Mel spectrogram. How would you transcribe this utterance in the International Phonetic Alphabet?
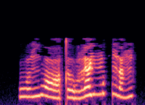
w ʊ˨˥ ŋ w ɔː˨˩ t̪ o˨˩ w l ɐ˥ j m ʊ˥ k̚ ŋ ɐ˨˥ ŋ

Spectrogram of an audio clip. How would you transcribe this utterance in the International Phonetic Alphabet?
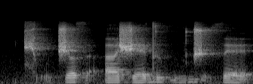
t͡ɕʰ o̰ t͡ʃ ʌ θ a̰ ʔ a ʃ ɛ d ɯ ɓ ṳ d͡ʒ o̰ θ ɛ

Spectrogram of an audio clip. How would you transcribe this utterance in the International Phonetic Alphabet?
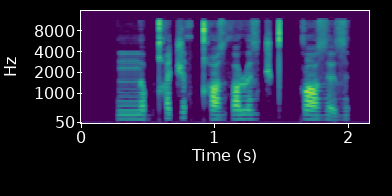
nː ɤ b qʰ ɤ t͡ʃ ɤ θ qʰ ɒ z θ ɒ ɹ ə z t͡ʃ ɨ t kː ɒ z ə z

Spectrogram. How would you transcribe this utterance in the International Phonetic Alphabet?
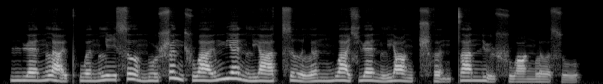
n̪ ɥ ɛ˨˦ n l a̰˨˩ ɪ̯ pʰ w ə˨˦ n l i˦ s ɤ˥˨ n̪ u˨˦ ʂ ə˥˨ n ʂ w a˨˦ ɪ̯ m j ɛ˥˨ n l j ä˨˦ t͡s ɹ̩˥˨ l ə˦ n m w ä˥˨ ɕ ɥ ɛ˥˨ n l j ɑ˥˨ ŋ ʈ͡ʂʰ ə̰˨˩ n t̪ a˦ n y̰˨˩ ʂ w ɑ˦ ŋ l ɤ˥˨ s u˨˦

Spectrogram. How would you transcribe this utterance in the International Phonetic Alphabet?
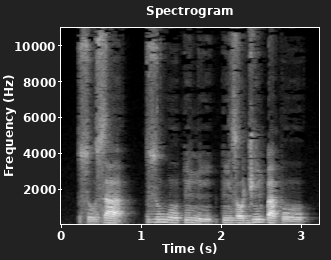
s oː˨ s a˦˨ | z u˦ w oː˧ p ĩ˧ n ĩ˨ | p ĩ˧ z ɔ˧ d͡ʒ ĩ˦ ɓ a˧ p oː˨

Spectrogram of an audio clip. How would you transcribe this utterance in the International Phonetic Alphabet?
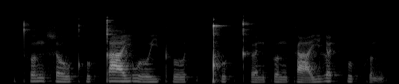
t̪ʰ ʊ˥ ŋ s o˨˥ w kʷʰ ɐ˧ k̚ t̪ aː˥ j w uː˨˧ j pʰ uː˨˥ t̚ ɵ˨˥ t̚ kʷʰ ɐ˨˥ k̚ t̪ʰ ɵ˨ n k ʊ˧ ŋ k aː˨˥ j l ɵ˥ t̚ kʷ ɐ˧ p̚ k ʊ˨˩ ŋ

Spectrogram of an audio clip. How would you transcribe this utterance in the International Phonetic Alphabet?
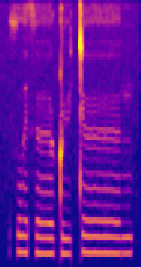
θ u ɪ̯ θ øː ʈ y t øː ŋ

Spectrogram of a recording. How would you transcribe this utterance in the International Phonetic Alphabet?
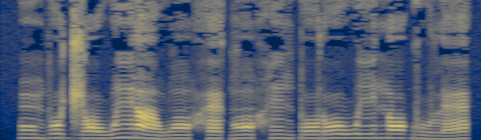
ũ˨ b o˧ d͡ʒ ɔ˨ w ĩ˧ ɾ ã˨ w ɔ̃˨ h ɛ˨ ɡ ɔ̃˧ h ĩ˧ ɡ͡b o˧ ɾ o˧ w i˧ n ɔ˧ ɡ u˨ l ɛ˨˦

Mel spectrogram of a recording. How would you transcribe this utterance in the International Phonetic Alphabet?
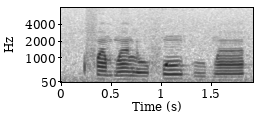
f ã˦ b ã˦ l o˧ f ɔ̃˦ k u˧ b ã˧

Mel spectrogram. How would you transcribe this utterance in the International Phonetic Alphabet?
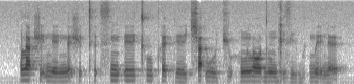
l ä˦ ʔ ʃ ḛ˦˨ n e˨ ŋ ɛ̰˦˨ ʃ ɪ˦ ʔ tʰ ɪ˦ ʔ sʰ ĩ˦ ʔ e˦ ɪ̯ tʰ u˦ pʰ ɛ̰˦˨ k e˨ ɪ̯ t͡ɕʰ ä˦ ʔ w u˨ t͡ɕ ṵ˦˨ h ũ˦ l ɔ˦ d ũ˦ ɡ ḭ˦˨ z i˨ b ɪ˦ ʔ m ḛ˦˨ ɪ̯ n ɛ̰˦˨

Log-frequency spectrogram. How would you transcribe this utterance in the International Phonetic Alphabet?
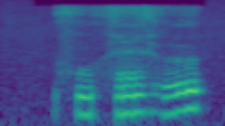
f ũ h ɛ̃ ɦ ɵ

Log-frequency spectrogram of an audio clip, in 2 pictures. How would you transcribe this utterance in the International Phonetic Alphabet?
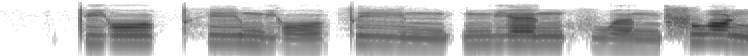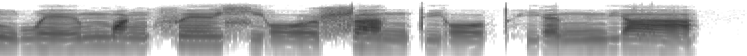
t̪ j o˦ ʊ̯ t̪ʰ i˦ m j o˨˦ ʊ̯ t̪ i˥˨ n | m j ɛ˦ n f w ə˨˩ n ʂ w ɑ˥˨ ŋ w e˨˦ ɪ̯ m ɑ˧ ŋ f e˦ ɪ̯ ɕ j o˨˩ ʊ̯ ʂ a˥˨ n t̪ j o˨˩ ʊ̯ t̪ʰ j ɛ˦ n m j ä˥˨

